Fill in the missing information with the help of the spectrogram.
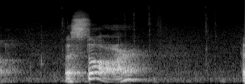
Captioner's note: none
